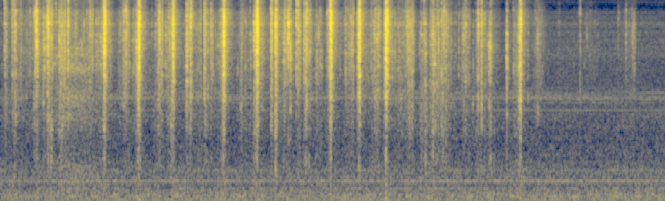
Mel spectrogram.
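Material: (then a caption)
Plastic. A green plastic diamond-mesh net sleeve, hollow and stretched into a ball shape, is tapped and scratched with fingertips and short nails. Quick, bright clicks and taps stand out over a soft, crackly scratching and a steady low hum. The tapping thins out near the end and leaves mostly the hum.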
